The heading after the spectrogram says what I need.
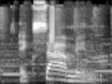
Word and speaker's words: examen: En el caso de la primera palabra, que es examen, está en la sílaba xa, examen, por lo que la palabra es grave.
